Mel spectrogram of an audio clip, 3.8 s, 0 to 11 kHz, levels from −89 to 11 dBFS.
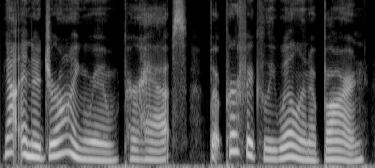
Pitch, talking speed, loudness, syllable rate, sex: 210 Hz, 190 wpm, -18 LUFS, 4.8 syllables/s, female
